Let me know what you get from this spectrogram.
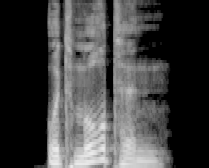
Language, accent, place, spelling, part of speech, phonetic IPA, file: German, Germany, Berlin, Udmurtin, noun, [ʊtˈmʊʁtɪn], De-Udmurtin.ogg
- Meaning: Udmurt (woman from the Udmurtia region)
